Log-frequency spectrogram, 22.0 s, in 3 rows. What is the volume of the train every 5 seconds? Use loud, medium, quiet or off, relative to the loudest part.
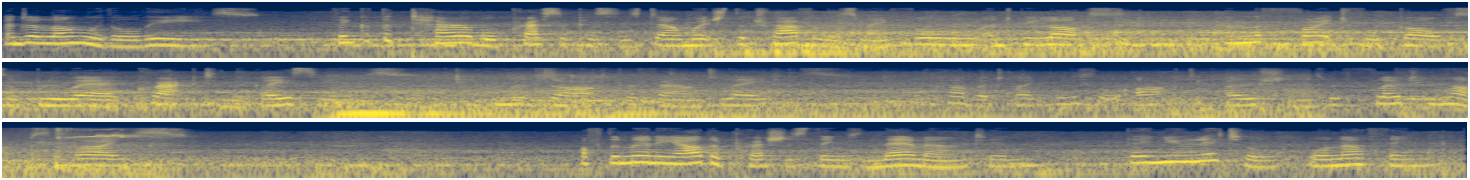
loud, loud, medium, medium, medium.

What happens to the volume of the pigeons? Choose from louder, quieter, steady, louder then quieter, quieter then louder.
quieter then louder.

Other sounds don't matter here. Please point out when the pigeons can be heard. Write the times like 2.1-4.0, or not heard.
8.9-15.6.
